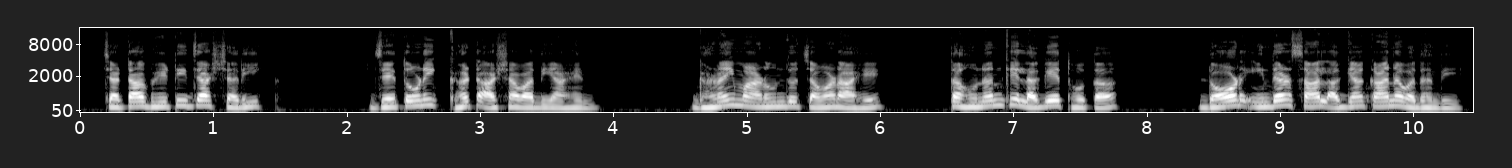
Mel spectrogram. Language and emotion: Sindhi, neutral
